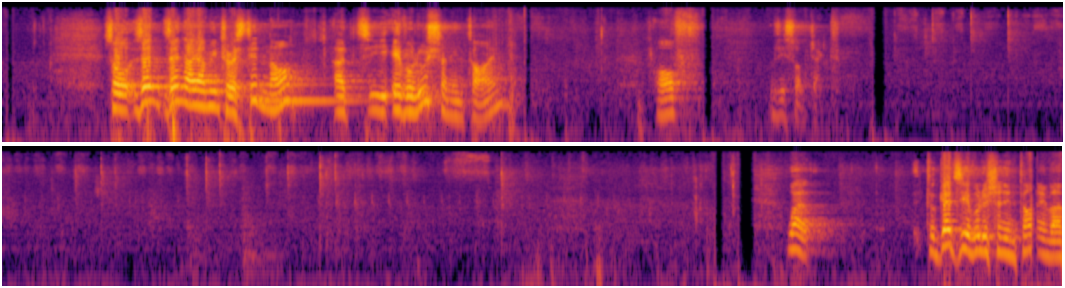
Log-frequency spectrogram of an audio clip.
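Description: An elderly man lectures calmly.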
